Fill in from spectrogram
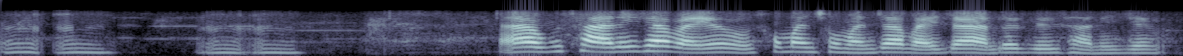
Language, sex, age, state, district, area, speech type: Bodo, female, 45-60, Assam, Kokrajhar, urban, conversation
